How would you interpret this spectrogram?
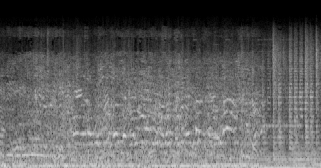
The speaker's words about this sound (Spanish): Ahí ustedes escuchaban el bullicio de las personas que claramente estaban muy preocupadas porque primero habían sido evacuadas por un tema preventivo relacionado con el humo.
